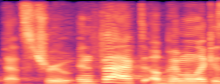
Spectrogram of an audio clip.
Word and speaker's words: Abimelech: Abimelech is just 2 Hebrew words put together. It's Av, father, and Melech, king. And when it's put together and pronounced this way, it's actually Abimelech.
